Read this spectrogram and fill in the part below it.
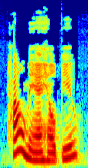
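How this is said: The word how carries the emphasis. "the emphasis is on the word how"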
